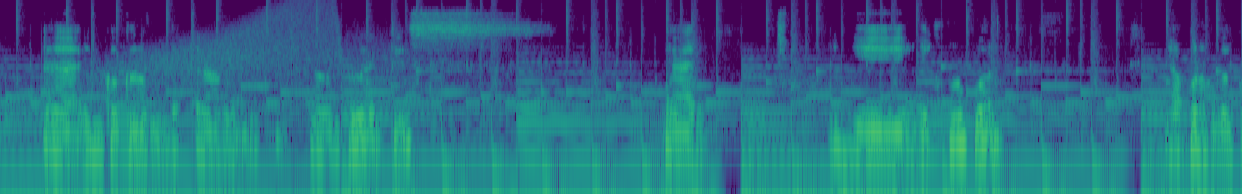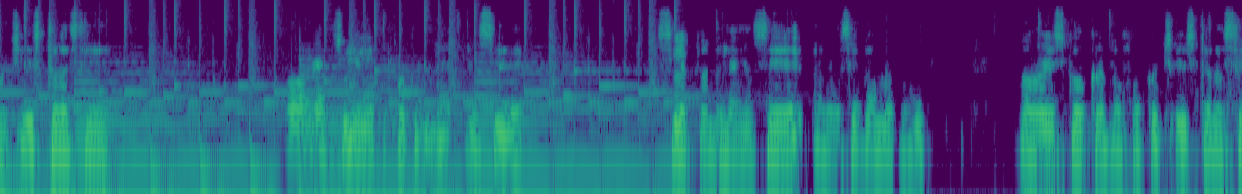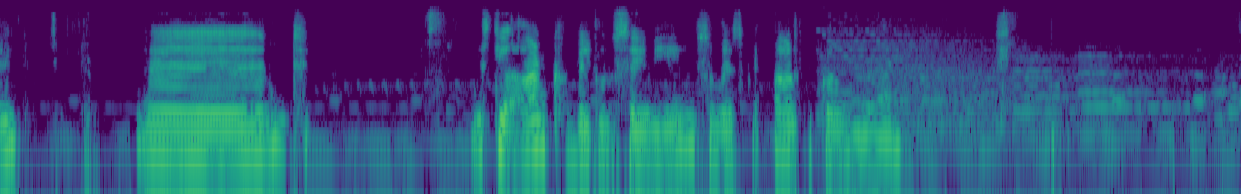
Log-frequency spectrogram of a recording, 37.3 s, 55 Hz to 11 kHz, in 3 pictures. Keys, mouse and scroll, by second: 0.6 z, 1.4-7.0 drag, 7.0 ,, 9.7-13.3 drag, 13.6 scroll up 1, 14.0 alt+middle click, 14.4 scroll up 1, 15.3-20.2 drag, 20.2 click, 21.7 scroll down 1, 22.0 alt+middle click, 22.7-24.7 drag, 24.7 scroll down 1, 24.9 alt+middle click, 25.9-28.3 typing, 29.6 typing, 30.4 click, 33.1-35.9 typing.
